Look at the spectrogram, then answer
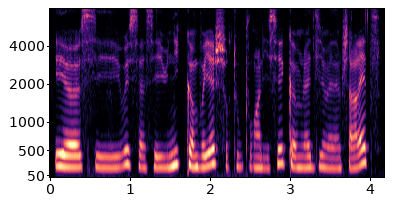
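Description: A young woman high school student being interviewed on radio, speaking hesitantly with fillers. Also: fairly quick, a little mellow, no echo, studio quality.

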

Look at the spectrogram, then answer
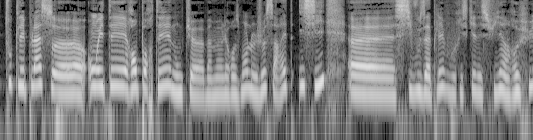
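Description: A woman's voice: fairly high pitch, mellow, no room sound, clean studio sound. A woman hosting a radio music show, chatting about new albums with frequent hesitations. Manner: chatty, hesitant with many fillers. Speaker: radio host. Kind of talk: casual radio music presentation.

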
